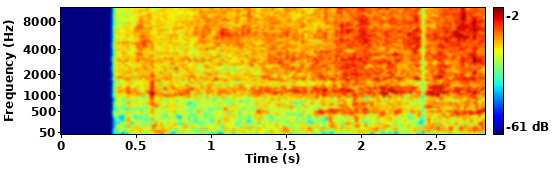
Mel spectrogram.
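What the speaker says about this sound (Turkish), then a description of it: "Salçayı da patatesin her tarafına değdiriyoruz. Bir kere karıştırıyoruz." Potatoes coated in tomato paste fry in a pan, a steady loud sizzle starting suddenly and holding evenly, with faint stirring scrapes underneath.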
